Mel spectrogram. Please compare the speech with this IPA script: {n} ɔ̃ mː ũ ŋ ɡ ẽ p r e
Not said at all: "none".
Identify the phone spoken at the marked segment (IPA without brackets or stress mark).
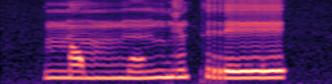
n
